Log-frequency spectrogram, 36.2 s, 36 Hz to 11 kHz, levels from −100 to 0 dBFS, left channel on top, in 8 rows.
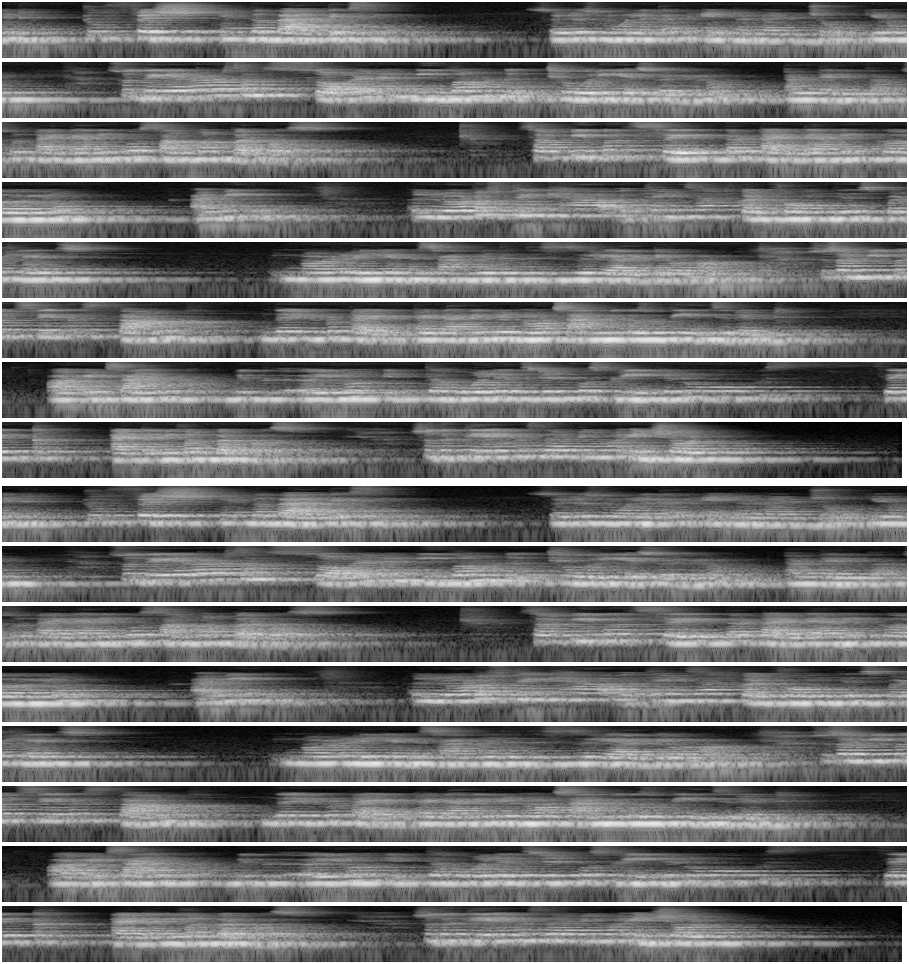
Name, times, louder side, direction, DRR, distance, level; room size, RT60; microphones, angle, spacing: voice 1, 0.0-2.0 2.7-4.7 5.1-10.7 11.3-14.0 14.5-15.0 15.6-18.6 19.5-26.6 27.4-30.9 31.6-33.2 33.7-35.2, left 2 dB, 50° left, -1 dB, 0.7 m, -21 dB
5.5 x 2.3 x 2.5 m, 1.0 s
head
